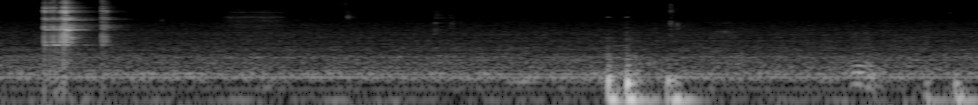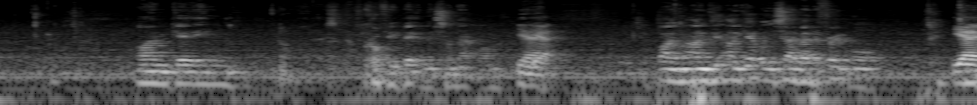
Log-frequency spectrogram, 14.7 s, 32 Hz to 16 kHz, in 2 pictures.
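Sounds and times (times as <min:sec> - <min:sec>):
beer glasses clinking in a toast: 0:00.4 - 0:01.0
soft knocks and thuds: 0:04.5 - 0:05.0, 0:06.9 - 0:07.4
speech: 0:08.4 - 0:09.2, 0:10.2 - 0:11.6, 0:12.3 - 0:14.6.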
